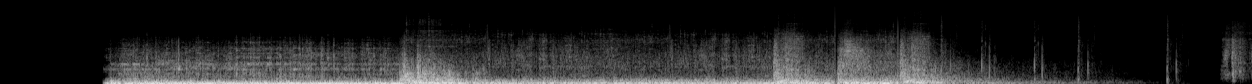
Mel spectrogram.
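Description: A heavy lift rumbles loudly as it descends, then fades away.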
